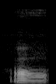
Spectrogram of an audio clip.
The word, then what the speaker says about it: Gnosis: Now, that's, how do they pronounce it again? It's Gnosis.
